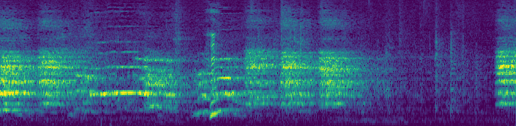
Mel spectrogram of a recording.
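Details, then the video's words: Dogs barking in a row of hoarse, overlapping barks at irregular intervals, with a short yelp near the middle and a quieter lull before a final bark. "The Barking Lot"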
